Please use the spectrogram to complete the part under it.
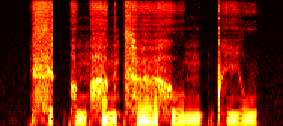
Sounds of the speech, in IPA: s ɪ˥ k̚ h ʊ˨ ŋ h ɐ˨˧ ŋ t͡sʰ œː˨˥ h uː˨˩ ŋ ʊ˧ k̚ pʰ iː˧ w

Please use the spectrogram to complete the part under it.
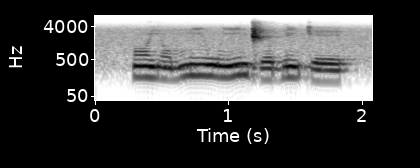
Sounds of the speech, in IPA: ɔ̃˧ j ɔ̃˨ m ĩ˧ w ĩ˨˦ d͡ʒ o˨ ɗ ĩ˧ k eː˨

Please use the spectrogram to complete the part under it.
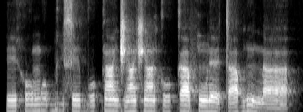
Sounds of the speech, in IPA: e˧ h o˦ m o˦ b i˦ s e˧ b o˧ k ã˦ d͡ʒ ã˧ ʃ ã˦ k o˧ k a˦ f ũ˧ ɾ ɛ˨ t a˨˦ b ĩ˦˨ n a˨

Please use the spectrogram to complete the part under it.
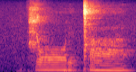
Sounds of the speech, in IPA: t͡ɕ ɔː ɾ ɪ ǀ a

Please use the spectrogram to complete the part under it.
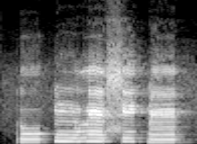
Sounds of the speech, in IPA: ɾ o˧ k͡p ũ˦ l ɛ̃˦ s e˦ k͡p ɛ̃˧

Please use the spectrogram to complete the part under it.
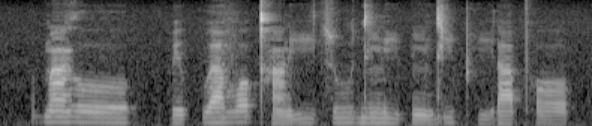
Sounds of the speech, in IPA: b ã˦ ɣ oː˦ | k͡p ɪ˨ kʷ a˦ v ɔ˦ kʰ ã˨ ɾ iː˦˨ t͡s uː˦ d ĩ˦ ɾ i˨ p ĩ˨ d i˦ pʰ i˨ ɾ a˦ pʰ ɔ˦

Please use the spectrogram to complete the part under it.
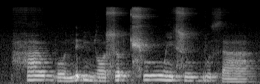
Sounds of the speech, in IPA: h a˦ ʊ̯ b o˨ n ɪ˦ ʔ ɲ ɔ˨ sʰ ʊ˦ ʔ t͡ɕʰ u˦ w ĩ˦˨ sʰ u˦ b u˦˨ θ ä˨

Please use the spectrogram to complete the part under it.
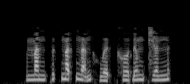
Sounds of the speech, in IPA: m a˧ n t̪ ə˦˥ t̚ m a˦˥ t̚ n a̰˧˥ n h w əː˨˩ t̚ x o˧ ɗ ə˧ m t͡ɕ ə˨˦ n

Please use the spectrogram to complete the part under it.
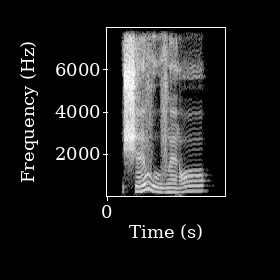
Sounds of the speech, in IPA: ʃ ɛ˨˦ v o˨ v ɛ̃˨ ɾ ɔ˧

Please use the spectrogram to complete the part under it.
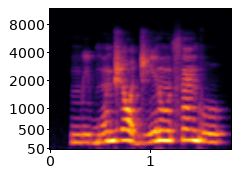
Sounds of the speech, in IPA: m i˨ b ũ˨˦ d͡ʒ ɔ˦˨ d͡ʒ i˨˦ ɾ ũ˧ s ɛ̃˦ ɡ u˧

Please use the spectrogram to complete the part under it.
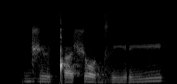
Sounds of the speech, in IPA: d͡ʒ ɨ ǃ ɐ ʃ o d͡z i ɾ i

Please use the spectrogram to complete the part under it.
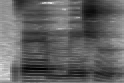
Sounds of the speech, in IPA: θ ɛː mː e ʃ ɯ

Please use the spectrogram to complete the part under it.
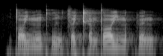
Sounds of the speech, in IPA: t̪ ɔː˨˥ j m ʊ˥ ŋ kʷʰ iː˨˩ w t͡s ɐ˨˩ j kʰ ɐ˨˩ m t̪ ɔː˥ j m ɐ˥ k̚ f ɵ˨ n

